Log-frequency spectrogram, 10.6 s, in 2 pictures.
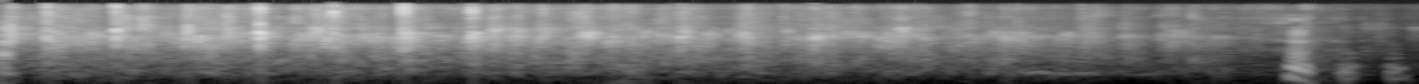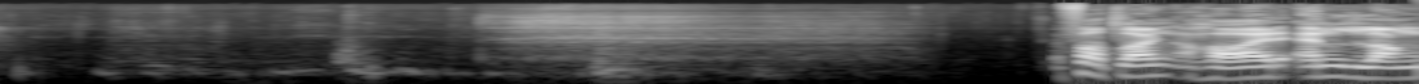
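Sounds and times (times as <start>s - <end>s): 
applause: 0.0s - 5.4s
laughter: 3.5s - 5.8s
speech: 4.8s - 5.1s, 9.3s - 10.6s.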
